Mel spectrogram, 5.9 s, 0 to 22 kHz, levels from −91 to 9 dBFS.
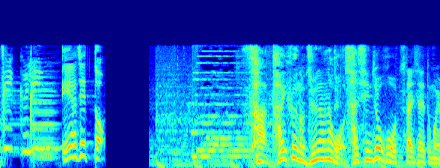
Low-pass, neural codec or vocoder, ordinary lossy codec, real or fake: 7.2 kHz; none; none; real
